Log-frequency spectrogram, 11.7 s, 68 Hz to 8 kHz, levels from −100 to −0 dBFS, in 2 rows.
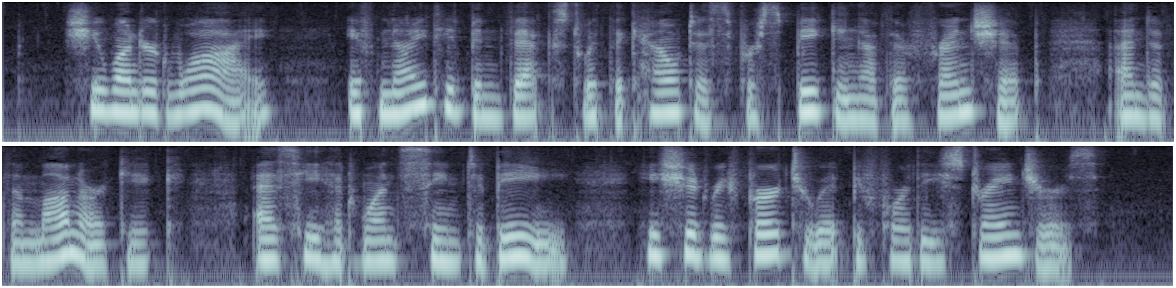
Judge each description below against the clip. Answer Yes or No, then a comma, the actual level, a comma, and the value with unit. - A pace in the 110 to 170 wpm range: No, average, 180 wpm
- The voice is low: No, medium, 165 Hz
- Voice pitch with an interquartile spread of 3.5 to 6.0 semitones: Yes, average, 4.0 semitones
